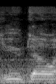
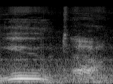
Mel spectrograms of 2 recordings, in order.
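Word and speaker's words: Eutaw: Uh, and it's not spelled like Utah and the state of Utah. It's Utah, Alabama. It's spelled E W T A W. Oh, no, excuse me. Eu, T a W. Utah. And please don't mispronounce that.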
